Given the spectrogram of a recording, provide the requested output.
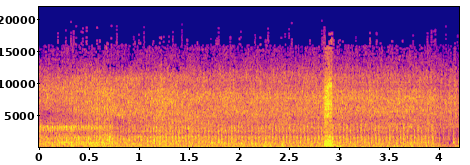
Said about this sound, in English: is parking his car in his parking space in the car park when the screen on his smartphone lights up.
